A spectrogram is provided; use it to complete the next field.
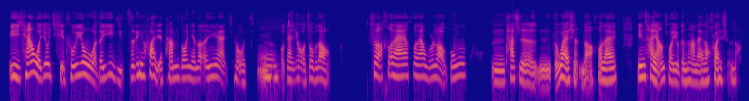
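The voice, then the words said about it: Sichuan-tinged Mandarin accent. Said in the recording (Chinese): “听口音也有点像湖南人 ... 四川人啊，也都有点像，都有点那个味道”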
